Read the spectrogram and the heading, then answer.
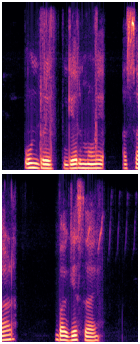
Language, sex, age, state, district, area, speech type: Santali, female, 30-45, Jharkhand, Seraikela Kharsawan, rural, spontaneous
